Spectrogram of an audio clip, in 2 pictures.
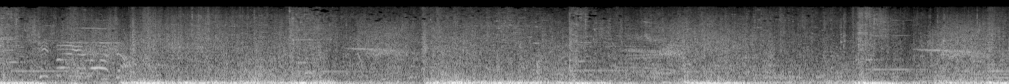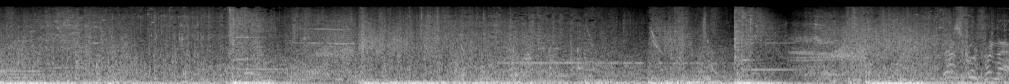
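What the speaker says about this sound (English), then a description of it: "Put a mortar shell on it." Mortar shells explode repeatedly in the video game Call of Duty MW3, loud deep booms recurring every few seconds over rumbling battle noise and mechanical clatter.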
